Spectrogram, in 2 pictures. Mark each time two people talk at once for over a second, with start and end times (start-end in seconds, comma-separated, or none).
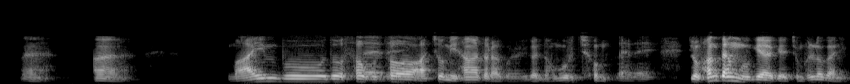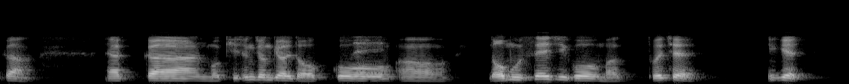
none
